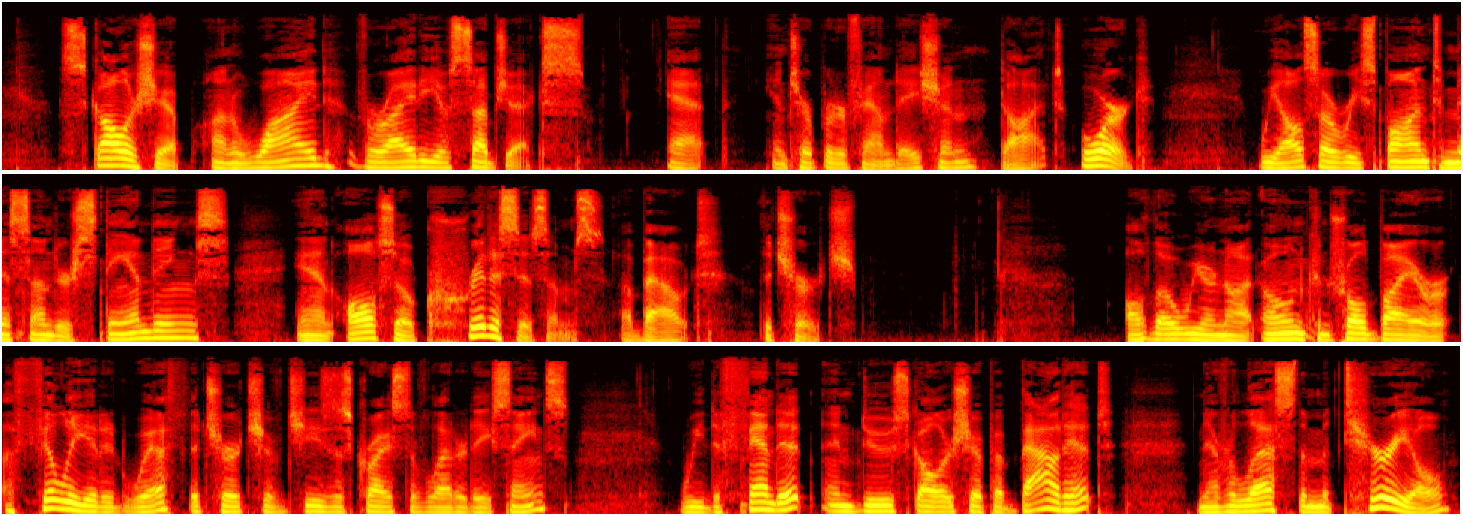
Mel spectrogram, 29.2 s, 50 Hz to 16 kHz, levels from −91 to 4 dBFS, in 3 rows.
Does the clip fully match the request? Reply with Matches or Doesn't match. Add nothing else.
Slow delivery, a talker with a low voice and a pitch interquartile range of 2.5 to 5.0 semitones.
Matches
